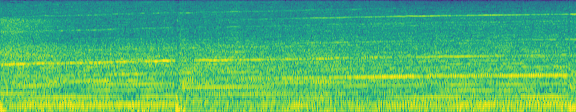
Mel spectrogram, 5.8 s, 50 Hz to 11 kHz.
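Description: Porsche 991 GT3 flat-six engine in the iRacing sim, held at full throttle down a bumpy back straight, a loud steady high-pitched wail climbing slowly in pitch with a brief dip near two seconds as a gear shifts.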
